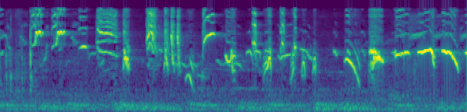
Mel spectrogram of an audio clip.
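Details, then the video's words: Oriental magpie-robin singing, a recording meant to spur other birds into song; rapid scratchy notes give way to clear slurred whistles rising and falling, ending in a sustained high whistled phrase over a faint low hum. "AMPUH MERANGSANG BUNYI KACER !!!"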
